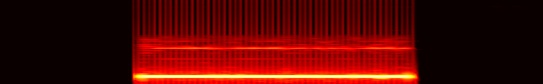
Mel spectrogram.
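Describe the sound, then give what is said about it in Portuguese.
A single telephone ringback tone sounds while an outgoing call waits to be answered: one steady, unbroken mid-pitched beep about a second long, alone, with silence before and after. “Ela tá chamando.”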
